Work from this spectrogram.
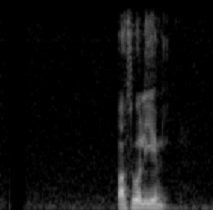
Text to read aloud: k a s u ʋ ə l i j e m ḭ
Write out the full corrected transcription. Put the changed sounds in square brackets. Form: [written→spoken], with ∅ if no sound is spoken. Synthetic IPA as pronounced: [k→p] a s u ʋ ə l i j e m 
